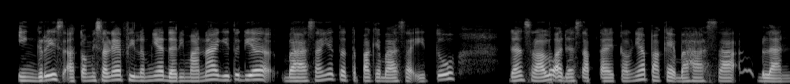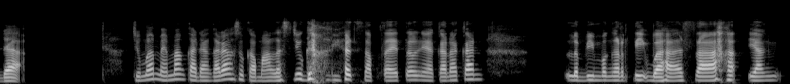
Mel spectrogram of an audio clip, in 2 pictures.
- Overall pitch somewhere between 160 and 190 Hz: Yes, medium, 185 Hz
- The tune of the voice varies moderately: Yes, average, 3.7 semitones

